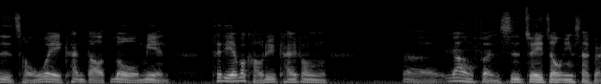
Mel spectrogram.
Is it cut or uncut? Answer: cut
